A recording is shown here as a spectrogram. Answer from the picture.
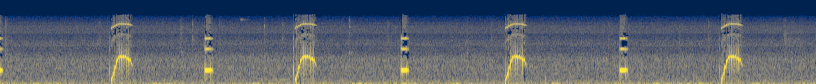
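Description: Audio cues from a portable measuring arm and its measurement software as points are probed: four times over, a short beep as a point is taken, then about two seconds later a half-second rising swoop as the second point completes each measured line.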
